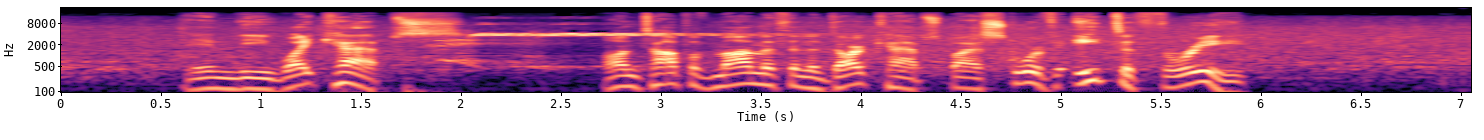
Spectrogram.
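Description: Young players shout loudly across the water.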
